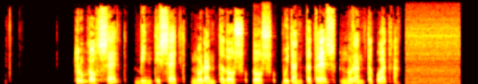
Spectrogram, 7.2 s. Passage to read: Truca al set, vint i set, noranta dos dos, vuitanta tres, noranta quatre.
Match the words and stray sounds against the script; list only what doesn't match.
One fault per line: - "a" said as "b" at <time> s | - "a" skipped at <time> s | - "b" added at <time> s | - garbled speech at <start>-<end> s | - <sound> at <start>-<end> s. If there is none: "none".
none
